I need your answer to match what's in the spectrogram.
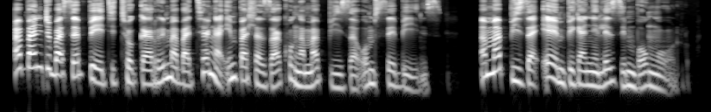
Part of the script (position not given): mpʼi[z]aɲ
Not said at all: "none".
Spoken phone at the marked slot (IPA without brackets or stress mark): ɣ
